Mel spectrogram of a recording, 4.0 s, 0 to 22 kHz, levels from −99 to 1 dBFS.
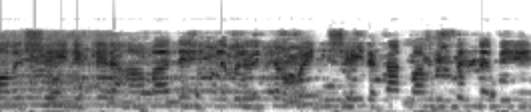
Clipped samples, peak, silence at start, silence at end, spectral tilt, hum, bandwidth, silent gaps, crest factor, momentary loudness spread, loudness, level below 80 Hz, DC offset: under 0.1%; 0 dBFS; 0 s; 0 s; 2.5 dB/octave; none; 7.4 kHz; none; 14 dB; 3 LU; -11 LUFS; -58 dBFS; under 0.1%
